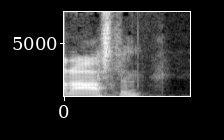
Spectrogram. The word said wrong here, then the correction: Astin: Did you pronounce it Astin? – It's Astin. Yeah, Astin.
